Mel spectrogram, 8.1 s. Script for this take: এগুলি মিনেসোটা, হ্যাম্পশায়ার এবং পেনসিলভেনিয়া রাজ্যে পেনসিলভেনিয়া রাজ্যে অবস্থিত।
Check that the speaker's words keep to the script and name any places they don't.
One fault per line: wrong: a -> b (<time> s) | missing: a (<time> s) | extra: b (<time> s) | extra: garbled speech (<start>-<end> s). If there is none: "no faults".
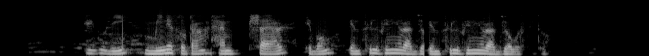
no faults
